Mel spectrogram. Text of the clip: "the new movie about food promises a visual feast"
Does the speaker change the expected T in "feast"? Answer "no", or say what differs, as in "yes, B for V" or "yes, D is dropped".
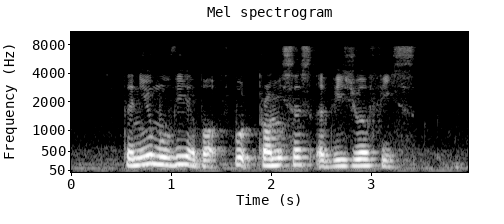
yes, T is dropped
